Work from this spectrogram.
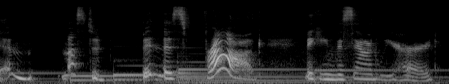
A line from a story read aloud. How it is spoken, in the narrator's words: Fig laughed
